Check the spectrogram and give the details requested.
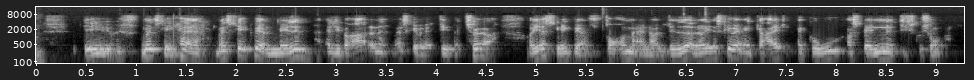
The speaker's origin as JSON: {"language": "Danish", "town": "Odense", "region": "Southern Denmark", "country": "Denmark", "said": "vi er jo odenseaner, og vi er fynbord"}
